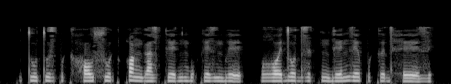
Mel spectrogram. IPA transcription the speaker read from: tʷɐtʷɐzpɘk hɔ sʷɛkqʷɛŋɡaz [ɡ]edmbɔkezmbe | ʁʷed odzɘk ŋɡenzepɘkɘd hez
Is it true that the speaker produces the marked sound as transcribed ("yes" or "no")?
no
